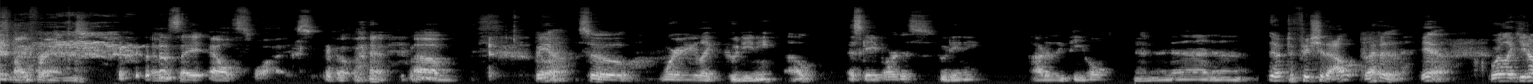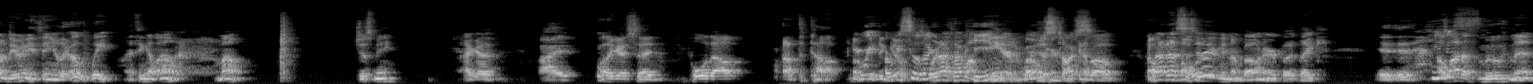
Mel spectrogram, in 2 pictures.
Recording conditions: poor microphone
